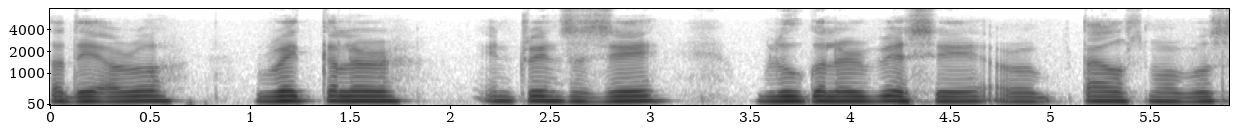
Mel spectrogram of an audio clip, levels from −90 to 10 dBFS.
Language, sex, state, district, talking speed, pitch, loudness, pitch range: Nagamese, male, Nagaland, Kohima, 130 wpm, 140 Hz, -16 LUFS, 135-145 Hz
